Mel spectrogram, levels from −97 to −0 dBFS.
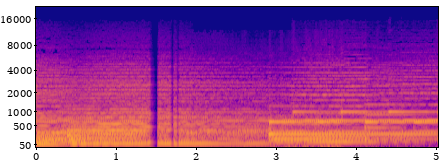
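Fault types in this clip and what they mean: Short stall from a late packet: At 1.41 to 1.53 s the sound is held too long, stretched by about 97 ms with nothing lost. A packet arrived late, the jitter buffer ran dry, and the receiver extended the last sound before resuming exactly where it stopped.
Short concealed packet loss: At 1.67 and 1.75 s the sound briefly smears as short stretches, 60 ms and 20 ms, are replaced by 36 ms and 24 ms of continued previous sound. Those packets never reached the decoder, so it filled the gaps and blended back, catching up about 20 ms.
Call bitrate drop: From 1.93 to 3.91 s the sound loses its top end, with content above 12 kHz gone instead of reaching 20 kHz, and detail is coded more coarsely. The bandwidth estimate fell, cutting Opus from 64 to 16 kbps for about 1.9 s before it recovered.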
